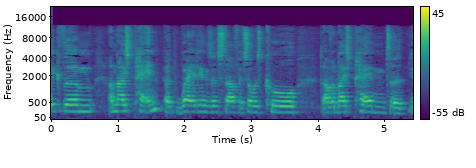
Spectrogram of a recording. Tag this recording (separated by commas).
Speech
